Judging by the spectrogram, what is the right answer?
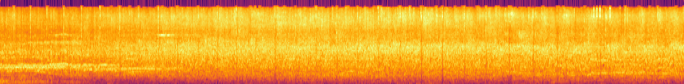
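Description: Audience applauding steadily, as the last of the routine's music fades out in the first second or so.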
